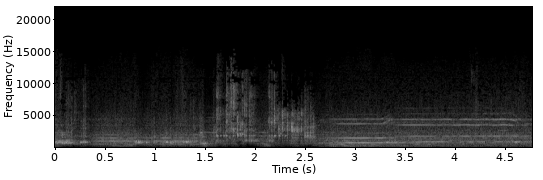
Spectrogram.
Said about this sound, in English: Let's where's the dice. Can I roll dice too?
